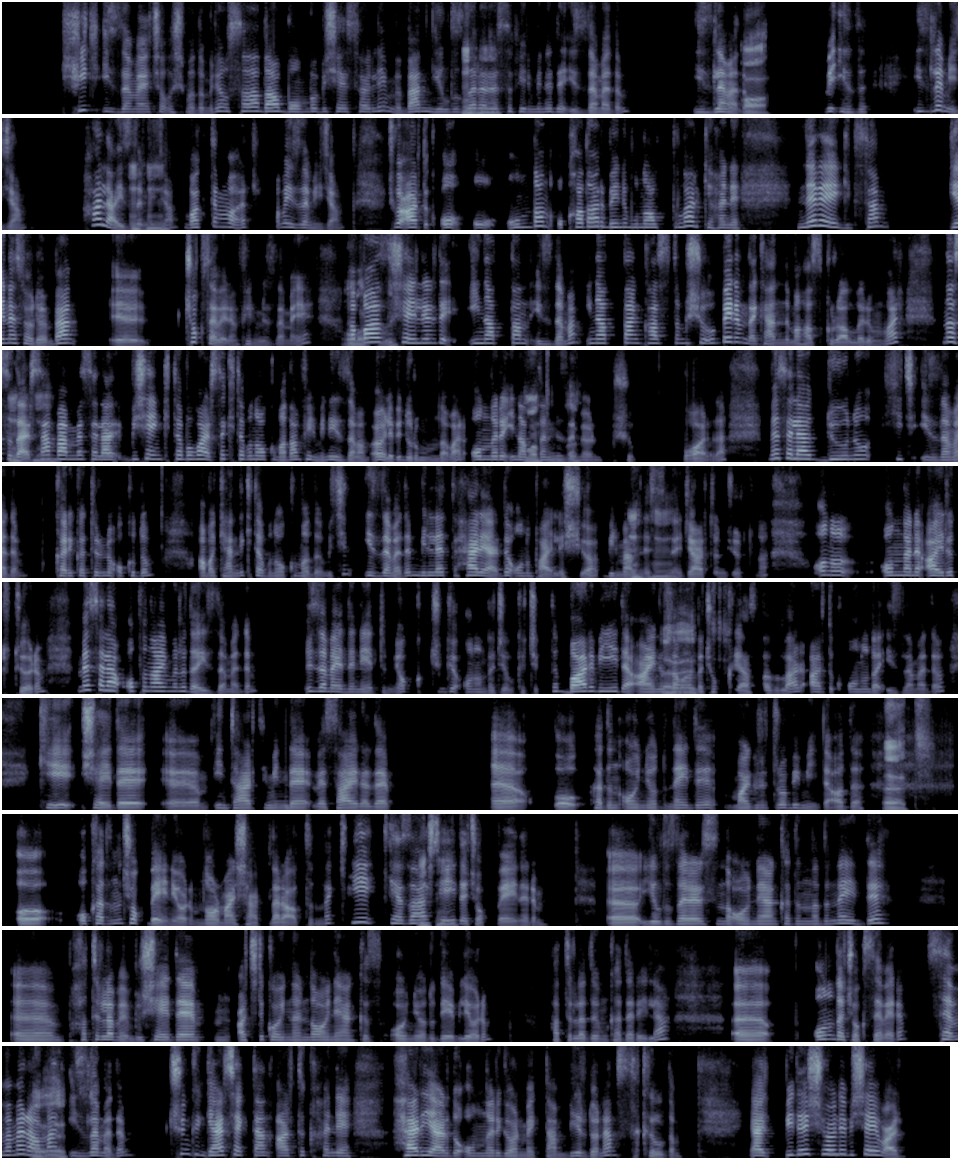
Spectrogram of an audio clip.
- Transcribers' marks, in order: other background noise
- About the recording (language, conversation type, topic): Turkish, advice, Trendlere kapılmadan ve başkalarıyla kendimi kıyaslamadan nasıl daha az harcama yapabilirim?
